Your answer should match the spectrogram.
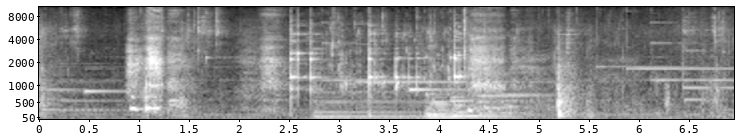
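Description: Water is poured into a glass, with bright glassy clinks before and after as the glass is handled and set down.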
